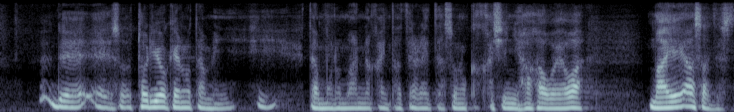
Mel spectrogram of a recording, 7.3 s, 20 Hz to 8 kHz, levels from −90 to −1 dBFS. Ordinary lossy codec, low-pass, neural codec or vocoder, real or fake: none; 7.2 kHz; none; real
